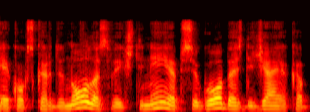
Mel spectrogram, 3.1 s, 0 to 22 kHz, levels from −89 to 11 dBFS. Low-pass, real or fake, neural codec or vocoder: 9.9 kHz; fake; vocoder, 22.05 kHz, 80 mel bands, WaveNeXt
